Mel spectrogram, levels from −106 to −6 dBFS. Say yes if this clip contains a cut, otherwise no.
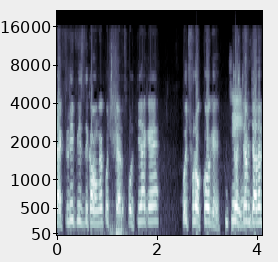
no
